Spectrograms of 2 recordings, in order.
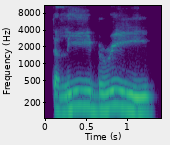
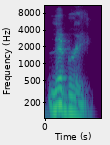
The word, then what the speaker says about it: libri: the the Libra the Libre is that how you say it Libre books yeah short I libri oh okay okay my eyes are failing me yeah it's a short yeah I thought it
